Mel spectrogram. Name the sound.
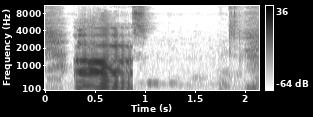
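mouse click on a web page link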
